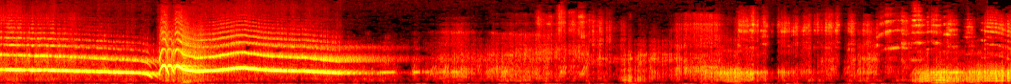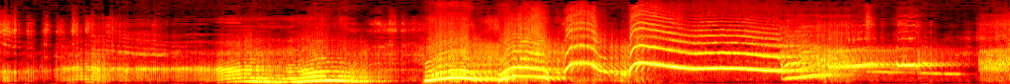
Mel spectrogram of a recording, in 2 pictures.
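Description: Long wolf-like howls that slide up and down in pitch, led by one falling howl at the start. After a quieter stretch, a low wavering moan comes about two-thirds of the way through, then several howls overlap near the end.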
